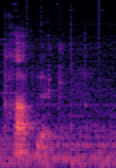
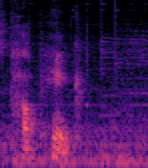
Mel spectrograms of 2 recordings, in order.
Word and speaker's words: Poppink: like my last name, he like when he heard it, he like tried to pronounce it and he pronounced it Poppnick. And it's Poppink.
